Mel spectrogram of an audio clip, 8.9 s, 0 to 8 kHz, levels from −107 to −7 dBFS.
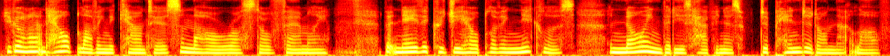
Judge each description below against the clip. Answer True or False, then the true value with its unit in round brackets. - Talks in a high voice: True (200 Hz)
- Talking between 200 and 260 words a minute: False (190 wpm)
